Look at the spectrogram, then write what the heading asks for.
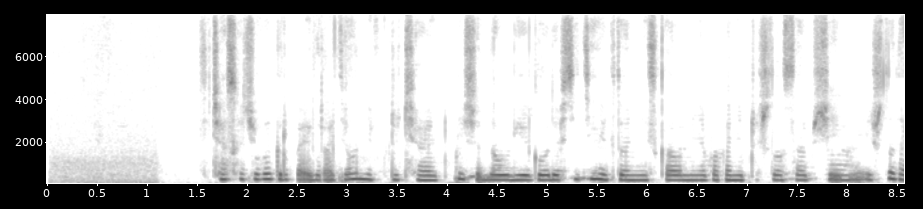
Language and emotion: Russian, sad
